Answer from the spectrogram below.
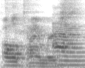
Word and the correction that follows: Alzheimer's: You know, it's Alzheimer's.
